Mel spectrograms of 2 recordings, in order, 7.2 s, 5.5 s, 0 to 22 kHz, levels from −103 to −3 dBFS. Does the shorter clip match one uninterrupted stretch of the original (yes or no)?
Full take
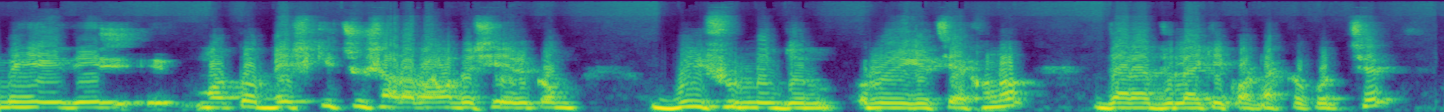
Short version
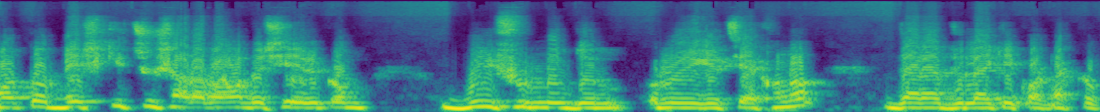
yes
